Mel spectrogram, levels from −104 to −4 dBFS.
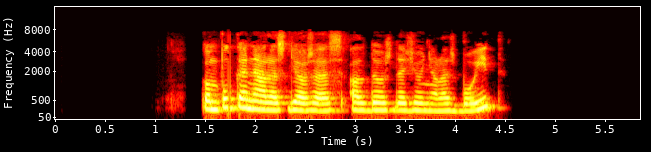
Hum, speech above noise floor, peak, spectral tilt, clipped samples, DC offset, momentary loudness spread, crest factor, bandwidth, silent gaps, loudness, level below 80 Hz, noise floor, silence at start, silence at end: none; over 73 dB; -2 dBFS; -6 dB/octave; under 0.1%; under 0.1%; 6 LU; 16 dB; 7.8 kHz; none; -17 LUFS; -64 dBFS; under -90 dBFS; 1.5 s; 1.45 s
